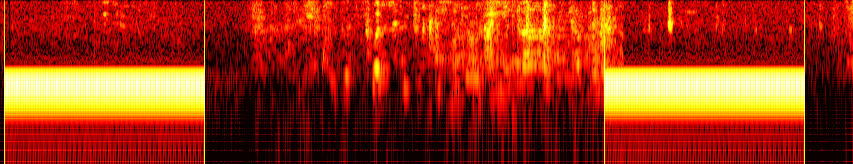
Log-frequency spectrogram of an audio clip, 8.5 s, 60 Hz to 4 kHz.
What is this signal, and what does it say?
Ringback tone (North America), 440 + 480 Hz.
